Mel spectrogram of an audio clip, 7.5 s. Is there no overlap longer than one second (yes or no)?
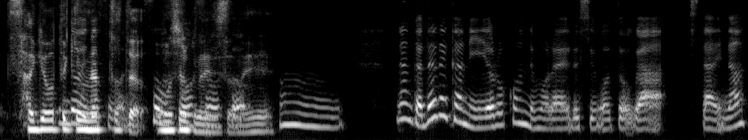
no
